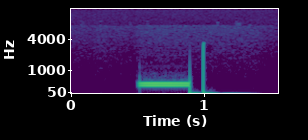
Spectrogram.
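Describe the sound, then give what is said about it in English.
A steady electronic telephone busy tone sounds for about half a second as a call to a guest fails to connect, then cuts off with a couple of sharp clicks as the line hangs up; clear, no voices. “I'm trying to get a special guest on the phone, but it's not working.”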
